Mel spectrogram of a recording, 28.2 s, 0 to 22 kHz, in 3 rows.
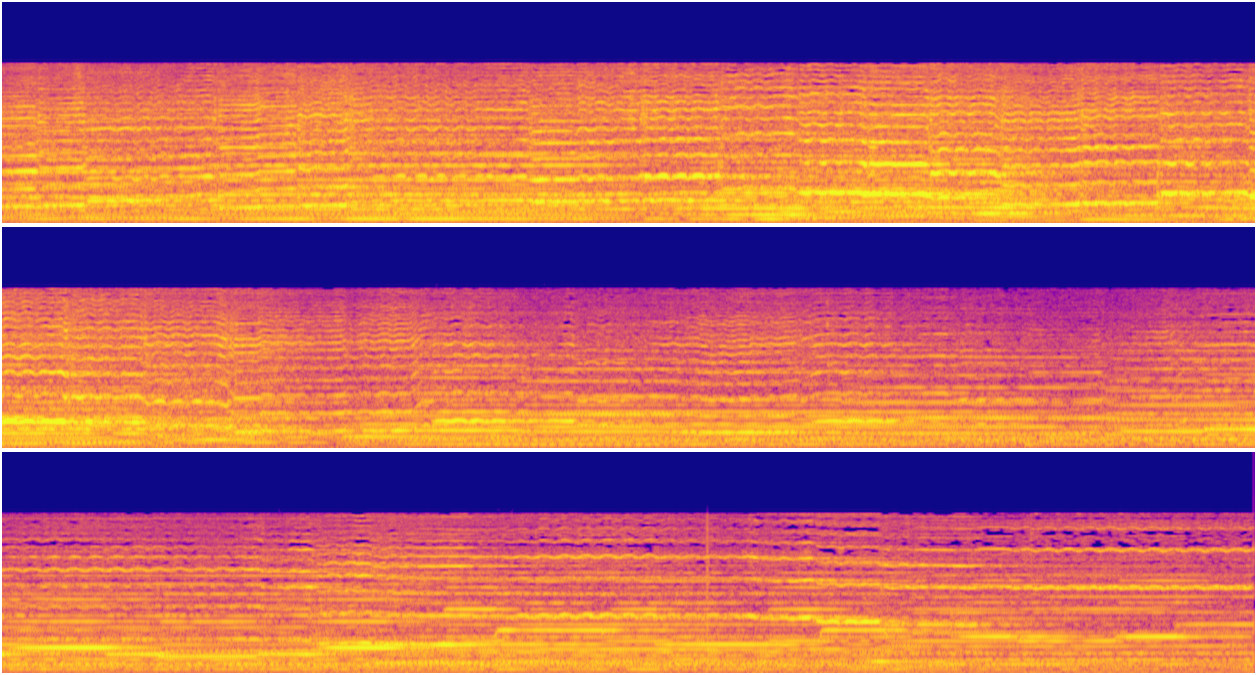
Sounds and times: Violin, fiddle: 0:00.0 - 0:28.1.

